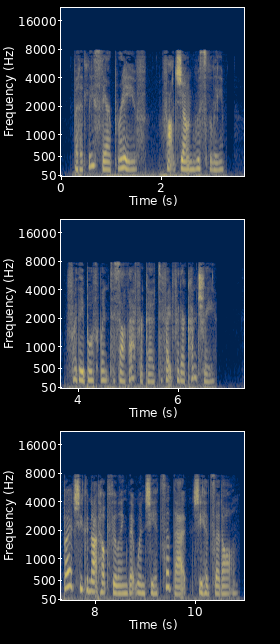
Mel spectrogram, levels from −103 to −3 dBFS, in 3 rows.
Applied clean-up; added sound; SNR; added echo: none; none; none; none.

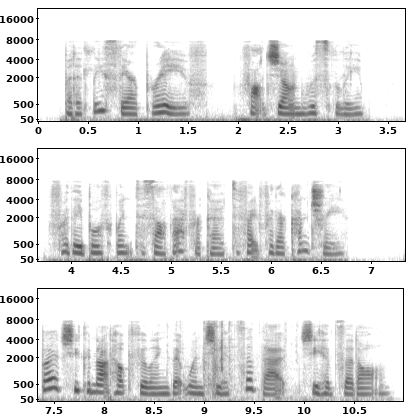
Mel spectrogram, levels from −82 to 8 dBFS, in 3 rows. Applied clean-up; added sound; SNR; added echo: none; Bicycle; 16 dB; none.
